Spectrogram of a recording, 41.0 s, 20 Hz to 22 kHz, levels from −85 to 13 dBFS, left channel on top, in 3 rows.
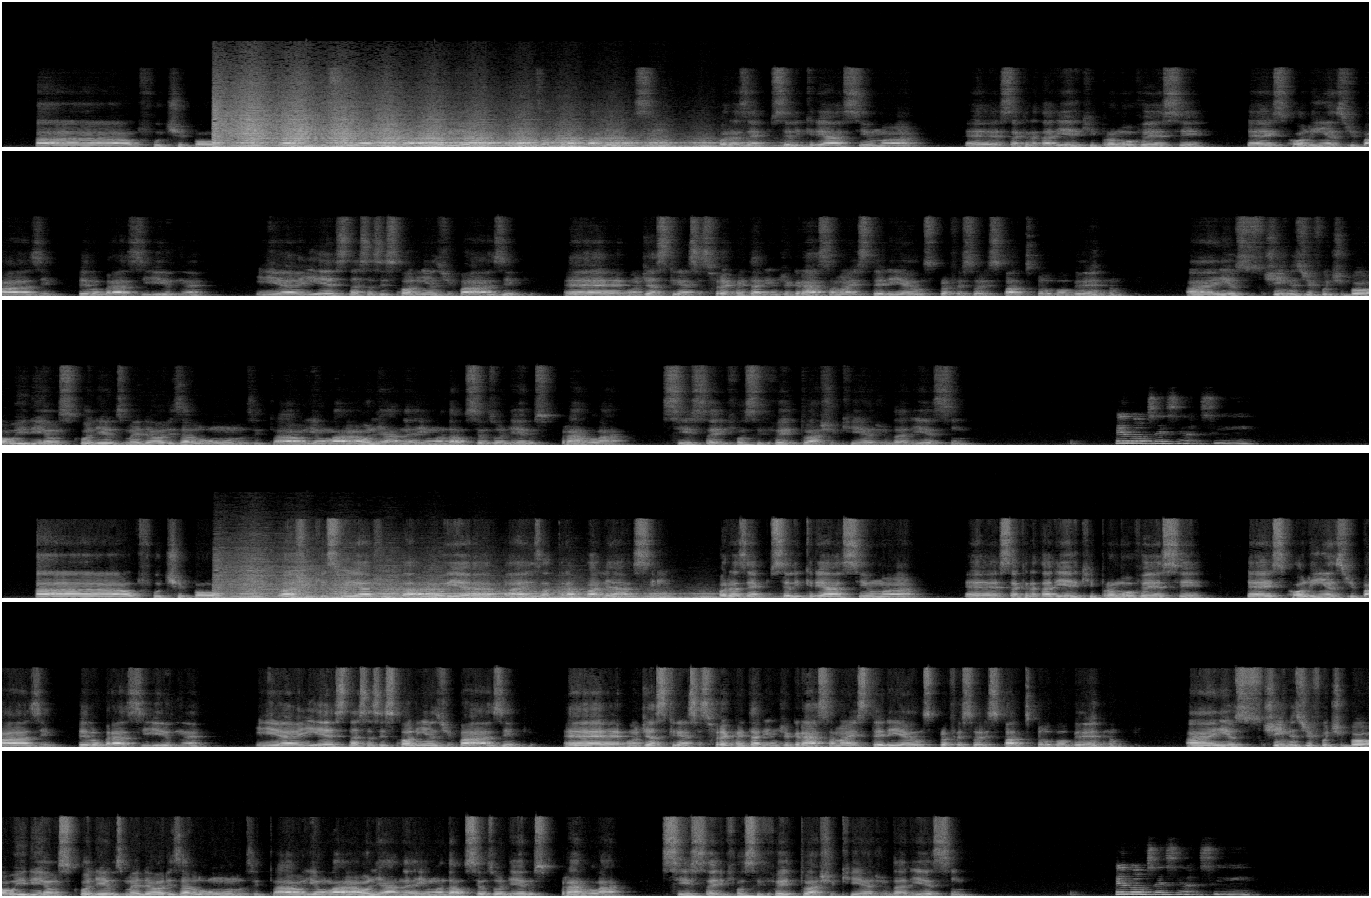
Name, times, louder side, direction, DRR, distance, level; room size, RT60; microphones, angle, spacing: voice 1, 0.3-2.2 2.7-6.7 7.2-9.2 9.6-12.0 12.5-15.7 16.2-18.9 19.3-24.9 25.5-33.5 34.0-37.0, right 3 dB, 45° right, 0.4 m, -21 dB
sound 1, 2.1-8.1, left 4 dB, 60° left, 0.4 m, -21 dB
voice 2, 38.5-39.8, right 3 dB, 65° right, 1.0 m, -26 dB
3.5 x 3.1 x 4.3 m
head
